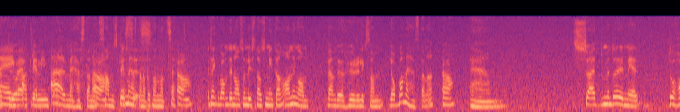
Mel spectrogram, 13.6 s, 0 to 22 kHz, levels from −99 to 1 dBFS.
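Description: No technical fault can be heard in the recording. Room noise from the space around the microphone sits beneath the speech, about 13 dB below it.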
